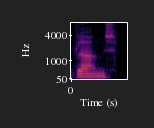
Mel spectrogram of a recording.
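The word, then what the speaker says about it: Glamis: I think we're going to go to Glums because because dang.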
